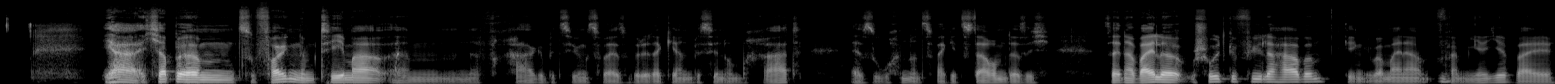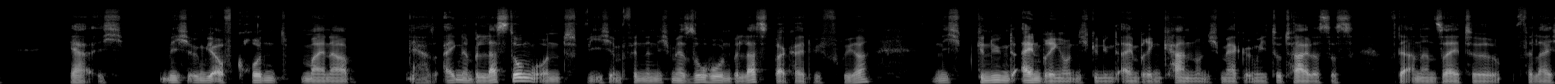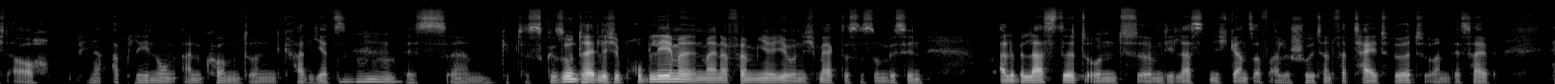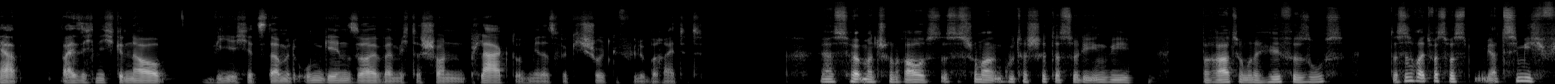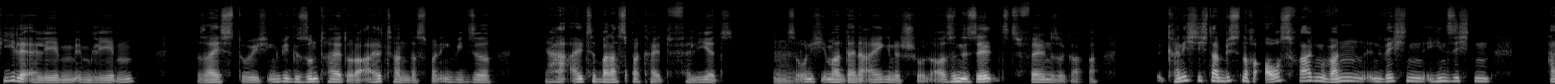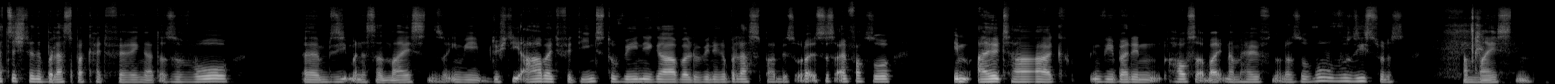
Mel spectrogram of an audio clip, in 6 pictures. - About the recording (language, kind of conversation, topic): German, advice, Wie kann ich mit Schuldgefühlen gegenüber meiner Familie umgehen, weil ich weniger belastbar bin?
- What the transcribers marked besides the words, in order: other background noise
